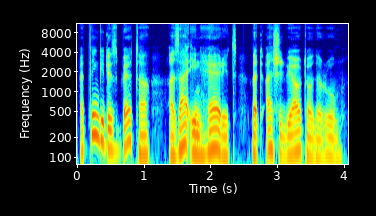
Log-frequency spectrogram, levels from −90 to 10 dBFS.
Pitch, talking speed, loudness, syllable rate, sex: 120 Hz, 235 wpm, -18 LUFS, 5.6 syllables/s, male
